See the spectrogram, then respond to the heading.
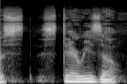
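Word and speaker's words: sterizo (στηρίζω): I'm going to go sterizo. – Sterizo. Yes. That's right. Yes, sterizo. It's where we get the word steroid from.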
